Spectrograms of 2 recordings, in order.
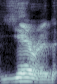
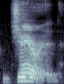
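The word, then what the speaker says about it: Yared: you may be thinking why i said yarid and not jared um you know because in hebrew there is no j sound it the j's are pronounced like a y um so the names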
